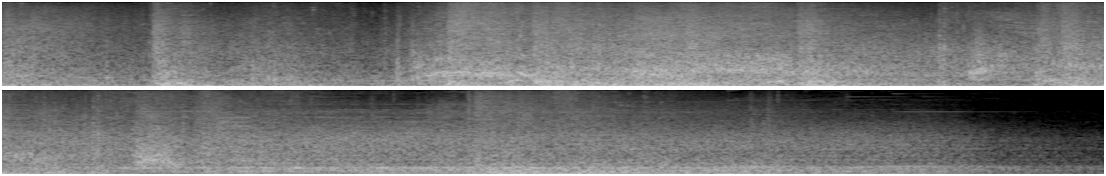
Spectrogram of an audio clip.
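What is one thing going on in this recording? Metal weapons clash and strike in a loud fight.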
